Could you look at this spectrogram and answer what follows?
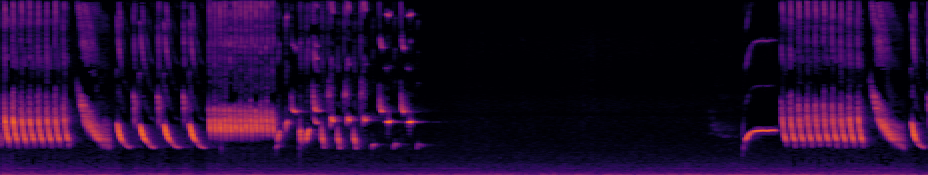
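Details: A jilguero mixto, a European goldfinch × canary mule, sings in bursts: fast repeated high pulses, swooping notes and a buzzy rattle, a pause of about three seconds, then the rapid trilling resumes.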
